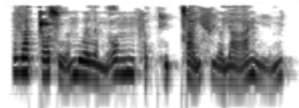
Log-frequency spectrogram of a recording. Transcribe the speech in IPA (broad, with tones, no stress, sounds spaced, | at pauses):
v a˦˥ t̚ ʈ ɔ˧˥ s u˨˩˦ ə̯ m u˧ ə̯ l ə˨˩ m ɣ ɔ˧ ŋ ə˧ ŋ f a˨˩ t̚ h i˨˩ p̚ c a˨˩˦ j f i˨˩ ə̯ j aː˨˩˦ ŋ i˨˩˦ n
